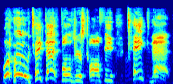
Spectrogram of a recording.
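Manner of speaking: high, loud whooping celebration; triumphant cheer. Acted. Host gloating at Folgers Coffee after a fan's praise, triumphant cheer. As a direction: crow over a beaten rival.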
